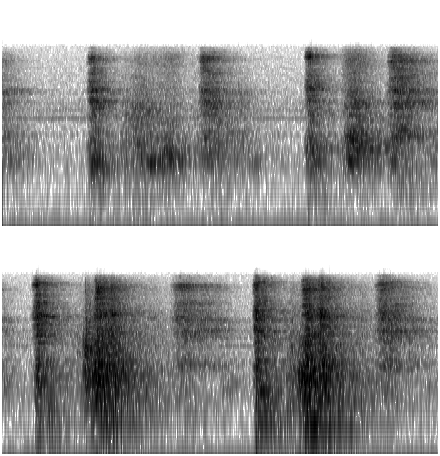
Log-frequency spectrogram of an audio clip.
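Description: Forceful ibuki breathing of a karateka performing Kyokushin Sanchin kata: loud, hissing breaths, about a dozen, each starting abruptly and fading over roughly half a second, in short groups.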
